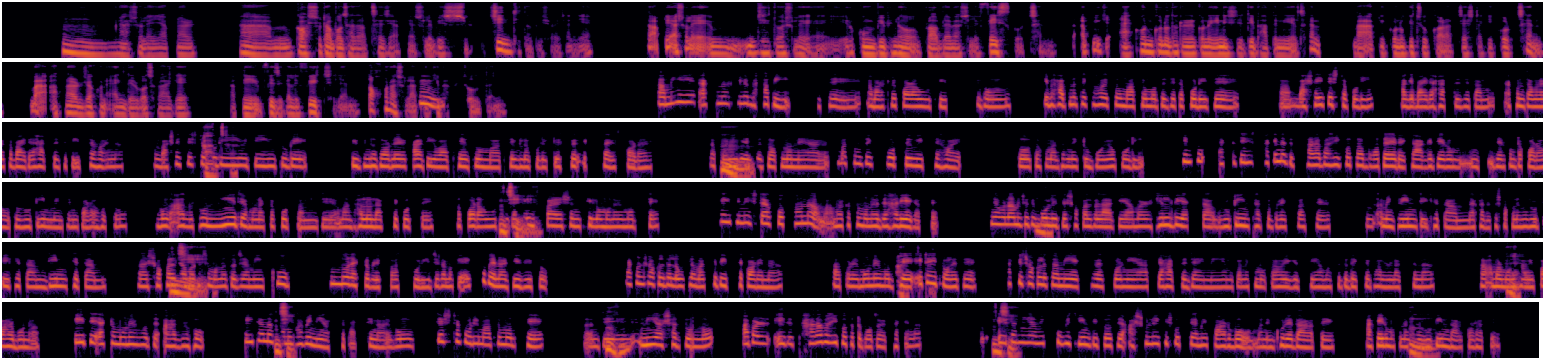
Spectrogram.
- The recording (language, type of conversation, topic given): Bengali, advice, দৈনন্দিন রুটিনে আগ্রহ হারানো ও লক্ষ্য স্পষ্ট না থাকা
- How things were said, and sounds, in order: other background noise; in English: "initiative"; in English: "inspiration"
